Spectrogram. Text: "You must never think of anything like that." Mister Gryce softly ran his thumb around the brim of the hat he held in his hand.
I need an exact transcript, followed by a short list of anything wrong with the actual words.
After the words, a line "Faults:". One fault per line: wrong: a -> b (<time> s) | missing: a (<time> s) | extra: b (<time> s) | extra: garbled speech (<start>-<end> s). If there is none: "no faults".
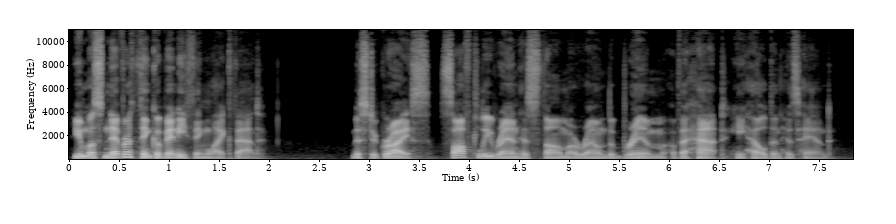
"You must never think of anything like that." Mister Gryce softly ran his thumb around the brim of the hat he held in his hand.
Faults:
no faults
